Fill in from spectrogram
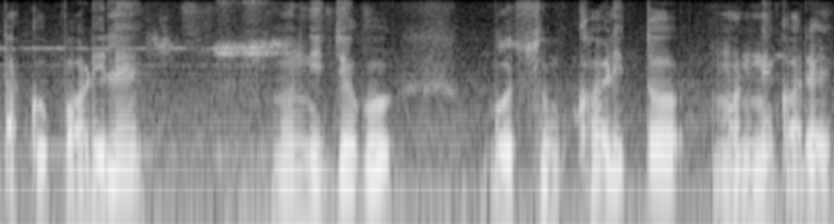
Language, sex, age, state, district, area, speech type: Odia, male, 18-30, Odisha, Cuttack, urban, spontaneous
